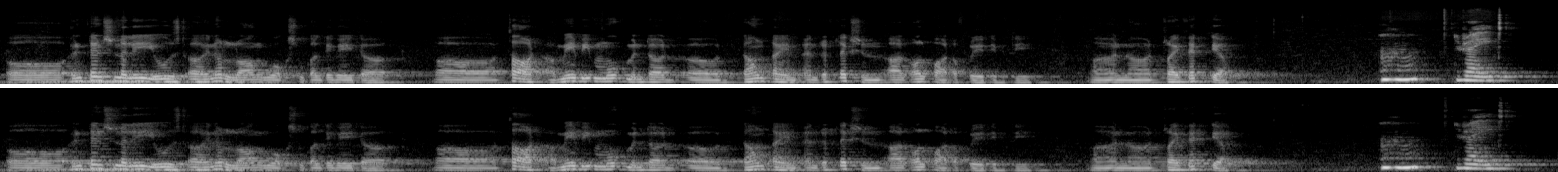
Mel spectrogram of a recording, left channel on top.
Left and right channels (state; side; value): normal; both; correlation 0.76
